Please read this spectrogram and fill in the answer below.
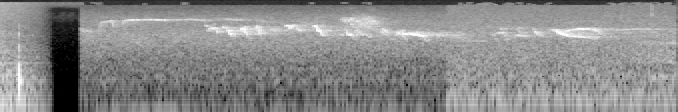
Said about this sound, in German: Aber vielleicht kommt das Piepen ja auch von ganz woanders. Denn auch jetzt in diesen kalten Tagen lassen sich draußen so einige Vögel beobachten.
